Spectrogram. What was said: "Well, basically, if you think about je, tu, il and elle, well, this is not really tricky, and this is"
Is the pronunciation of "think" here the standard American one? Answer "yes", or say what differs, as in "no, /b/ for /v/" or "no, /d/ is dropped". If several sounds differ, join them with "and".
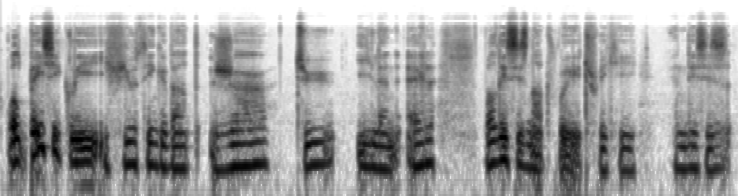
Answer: yes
